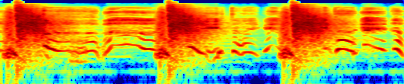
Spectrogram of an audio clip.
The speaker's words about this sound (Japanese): 水ぶくれになった、ムチの後に、再びムチ打つだなんて。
